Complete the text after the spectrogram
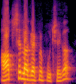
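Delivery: ordinary delivery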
